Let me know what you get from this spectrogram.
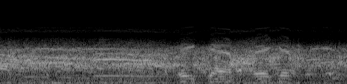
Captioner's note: referee whistling; crowd booing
